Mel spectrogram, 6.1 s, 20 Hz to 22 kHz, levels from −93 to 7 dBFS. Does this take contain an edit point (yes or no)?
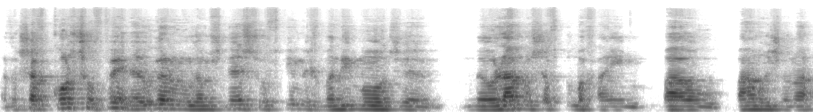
no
